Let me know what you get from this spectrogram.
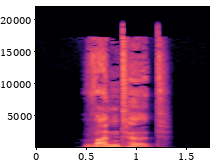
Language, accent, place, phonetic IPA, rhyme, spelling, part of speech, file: German, Germany, Berlin, [ˈvantət], -antət, wandtet, verb, De-wandtet.ogg
- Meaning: second-person plural preterite of wenden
